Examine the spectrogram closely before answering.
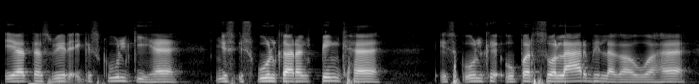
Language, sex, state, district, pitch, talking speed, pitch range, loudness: Hindi, male, Jharkhand, Palamu, 140 Hz, 180 wpm, 125-145 Hz, -18 LUFS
